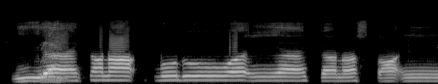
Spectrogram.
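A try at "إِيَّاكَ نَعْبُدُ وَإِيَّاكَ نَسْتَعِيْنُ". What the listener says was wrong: Iya-nya itu tasjid, Bang. Iyyaka na'budu wa iya. Kalau tasjid itu iya agak ditekan gitu dulu ya. Jangan wa iya. Kalau wa iya itu berarti nggak ditasjidkan di situ, Bang.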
